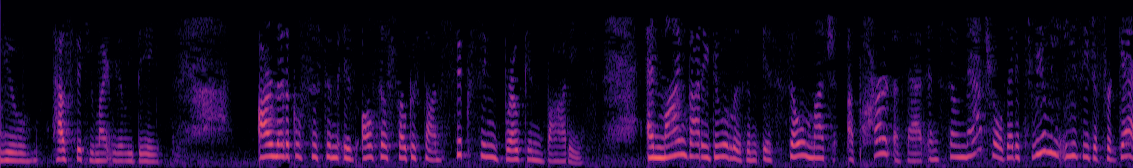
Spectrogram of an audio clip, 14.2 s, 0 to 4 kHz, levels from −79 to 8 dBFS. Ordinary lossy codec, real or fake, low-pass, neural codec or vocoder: MP3, 16 kbps; fake; 3.6 kHz; vocoder, 22.05 kHz, 80 mel bands, Vocos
